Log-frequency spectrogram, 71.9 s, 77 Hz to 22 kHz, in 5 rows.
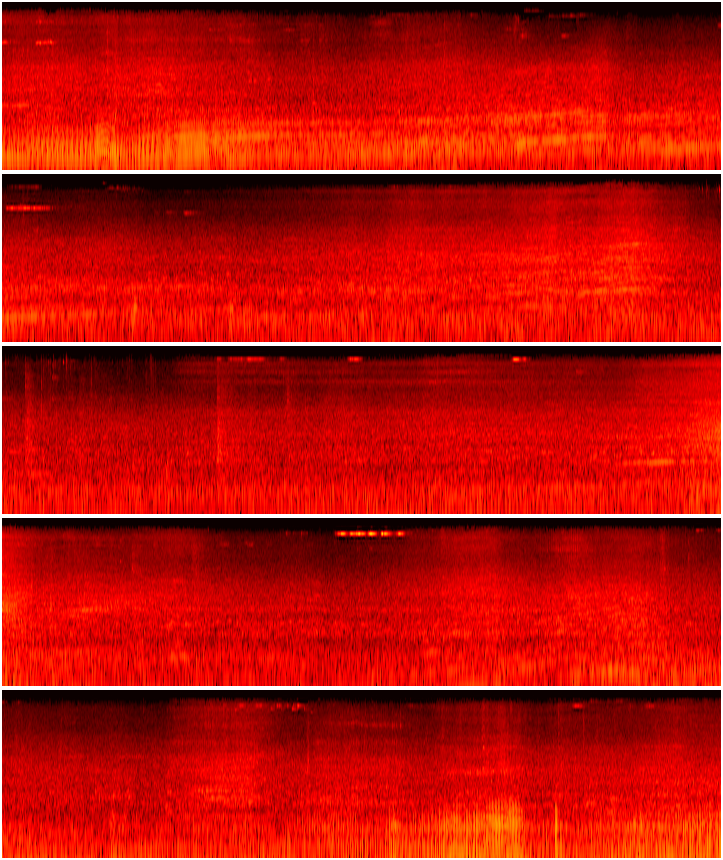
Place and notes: Μιχαήλ Καραολή, Ξάνθη, Ελλάδα - Mpaltatzi Square/ Πλατεία Μπαλτατζή 12:45
Medium traffic, people passing by.
Περιφέρεια Ανατολικής Μακεδονίας και Θράκης, Αποκεντρωμένη Διοίκηση Μακεδονίας - Θράκης, 12 May 2020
